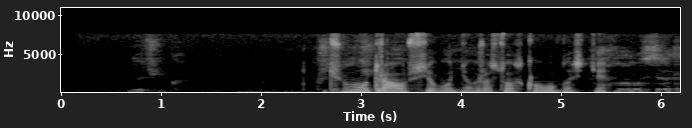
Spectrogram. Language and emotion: Russian, sad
